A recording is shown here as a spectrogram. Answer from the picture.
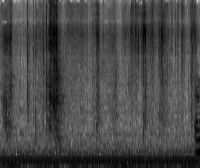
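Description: Hook-and-loop fastener on a back brace's waist strap being pulled and pressed shut, with scratchy ripping rasps, the loudest about a second in, amid fabric rustling.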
